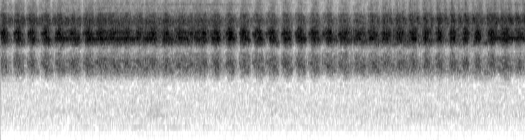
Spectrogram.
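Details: Shrill insect buzzing from cicadas, constant and bright, with a rippling pulse repeating about every half second and nothing else audible.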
